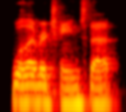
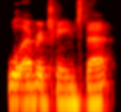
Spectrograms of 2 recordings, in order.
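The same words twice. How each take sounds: The two takes are said the same way.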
